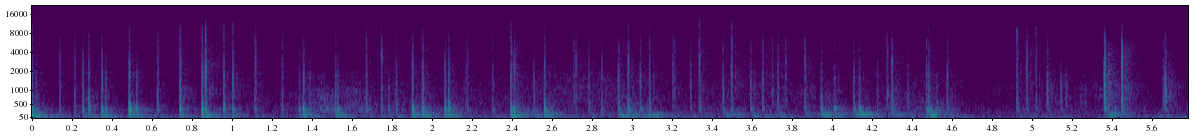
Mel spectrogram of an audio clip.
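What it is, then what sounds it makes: Cork floor. A flat, solid cork floor is tapped with long nail tips and with fingertips, palms up, giving quick, dry, irregular taps. The taps are mostly low and muffled with brief bright clicks and almost no ring.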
